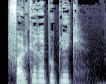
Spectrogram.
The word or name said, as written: folkerepublik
